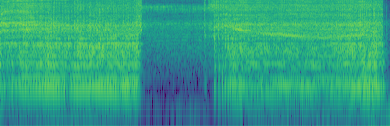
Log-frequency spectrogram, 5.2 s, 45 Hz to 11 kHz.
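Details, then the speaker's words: Bosch GWS 180-LI brushless cordless angle grinder cutting steel on a 4Ah ProCORE battery: high shrill cutting whine cuts out and restarts, then its pitch sags and dies as the battery goes flat after about 13 minutes, indicator flashing. "If you listen carefully, you'll hear the loss in power just before the battery runs"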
